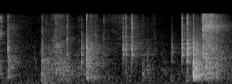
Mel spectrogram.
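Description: Plastic clicks from a Pop-Up Olaf barrel toy as plastic sticks are pushed into its slots and handled: a run of short, sharp clicks about every half second.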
